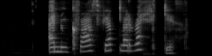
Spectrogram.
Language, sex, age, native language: Icelandic, female, 10, Icelandic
